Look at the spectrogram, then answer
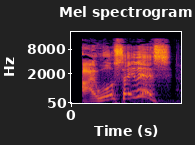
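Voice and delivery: usual speaking voice

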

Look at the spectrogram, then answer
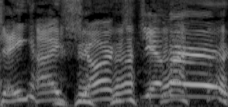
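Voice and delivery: high drawn-out fan cheer; mock cheer.

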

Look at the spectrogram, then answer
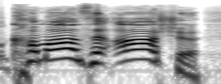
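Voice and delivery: high camp Austrian urging. Retold or imitated. Bruno pressing the wrestlers, high camp wheedling. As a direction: urge them in a high Austrian voice.

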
